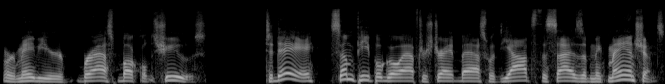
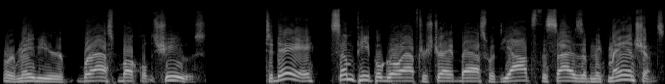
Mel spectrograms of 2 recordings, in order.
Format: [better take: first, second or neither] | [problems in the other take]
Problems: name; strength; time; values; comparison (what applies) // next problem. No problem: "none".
first | distortion; slight; 8% of the sound clipped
